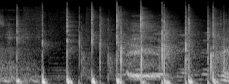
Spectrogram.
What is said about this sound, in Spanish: Eso lo entendió, muy bien, aplaudí doble, Bien, bien, bien.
